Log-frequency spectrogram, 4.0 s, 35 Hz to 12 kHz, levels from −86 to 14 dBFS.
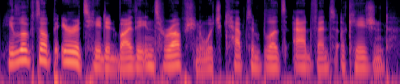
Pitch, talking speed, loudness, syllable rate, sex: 125 Hz, 180 wpm, -21 LUFS, 6.5 syllables/s, male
